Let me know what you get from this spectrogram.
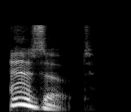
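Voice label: "azote", British English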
